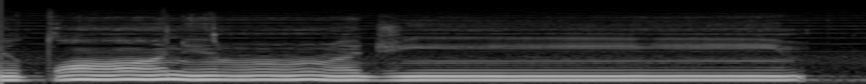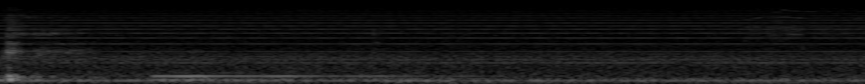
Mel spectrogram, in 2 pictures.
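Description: A man chanting solo and unaccompanied into a microphone, in a winding, ornamented line. About three seconds in he ends on one long held note that cuts off sharply, leaving quiet room tone.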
